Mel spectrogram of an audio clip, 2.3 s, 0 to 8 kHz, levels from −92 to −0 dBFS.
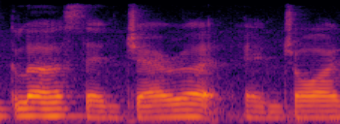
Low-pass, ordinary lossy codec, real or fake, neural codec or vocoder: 7.2 kHz; none; real; none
